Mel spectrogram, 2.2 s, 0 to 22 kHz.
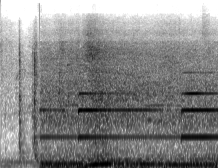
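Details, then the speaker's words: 1995 Mustang GT after replacing a bad alternator and rewiring the 3G connector: steady, even idle, and the whine previously heard when revving is gone. Normal idle. "it's good but I rev it I no longer hear that winding noise so it was a bad alternator causing my problems"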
